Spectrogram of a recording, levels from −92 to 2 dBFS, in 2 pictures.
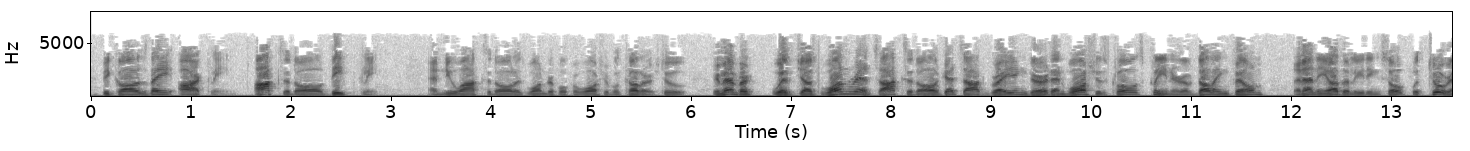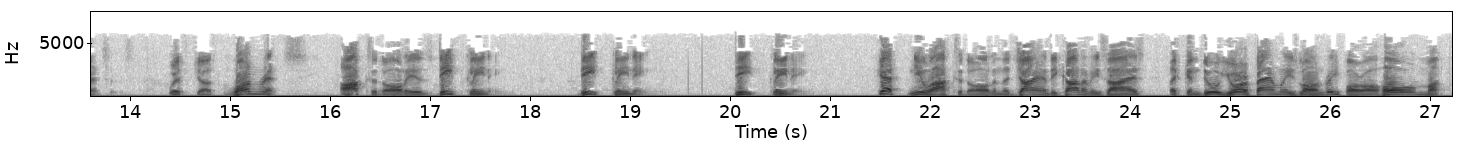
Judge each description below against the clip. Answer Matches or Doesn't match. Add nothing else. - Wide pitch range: Matches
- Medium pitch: Matches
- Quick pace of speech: Doesn't match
